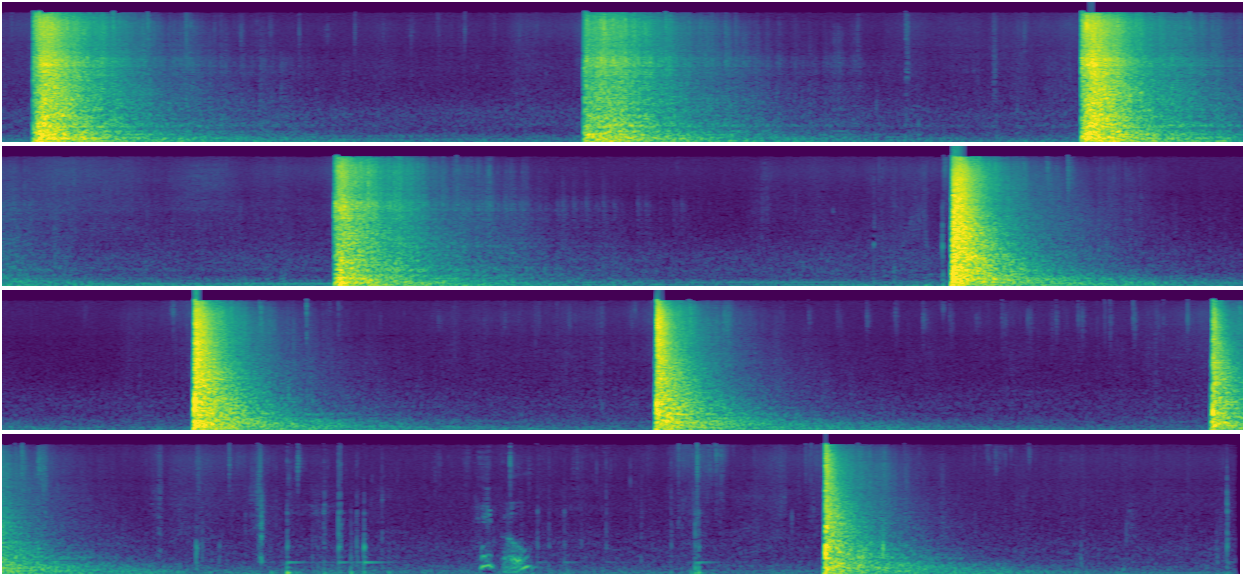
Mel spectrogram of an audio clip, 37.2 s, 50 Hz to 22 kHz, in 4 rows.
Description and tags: Shed Kicking
The sound of me kicking a shed behind our house.
Recorded with the built-in mics on a Zoom-H4N.
bang, metal, loud, kick, shed, zoom-h4n, explosive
